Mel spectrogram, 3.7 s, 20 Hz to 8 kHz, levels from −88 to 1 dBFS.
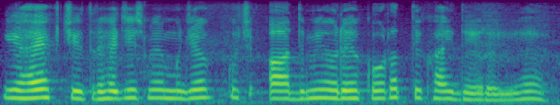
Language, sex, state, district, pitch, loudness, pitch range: Hindi, female, Uttar Pradesh, Saharanpur, 220 Hz, -17 LUFS, 205-230 Hz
